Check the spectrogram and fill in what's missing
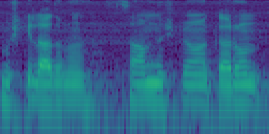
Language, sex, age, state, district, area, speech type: Kashmiri, male, 18-30, Jammu and Kashmir, Baramulla, urban, spontaneous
